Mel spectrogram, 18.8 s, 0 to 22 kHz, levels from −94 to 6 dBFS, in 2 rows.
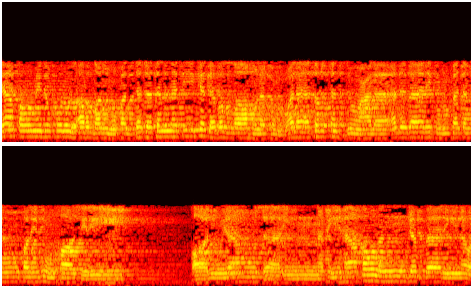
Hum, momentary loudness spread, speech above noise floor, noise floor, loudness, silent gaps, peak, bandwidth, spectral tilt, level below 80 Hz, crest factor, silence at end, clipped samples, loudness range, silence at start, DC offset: none; 6 LU; 24 dB; -47 dBFS; -23 LUFS; none; -8 dBFS; 4.1 kHz; -8.5 dB/octave; -64 dBFS; 16 dB; 0 s; under 0.1%; 2 LU; 0 s; under 0.1%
